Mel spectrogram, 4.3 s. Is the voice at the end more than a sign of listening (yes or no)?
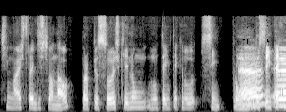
yes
